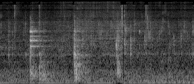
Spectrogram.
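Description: Ginger, green chilli and chana dal sizzle in hot oil in a pan for masala upma, a soft, steady frying hiss broken by a few sharp stirring scrapes.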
